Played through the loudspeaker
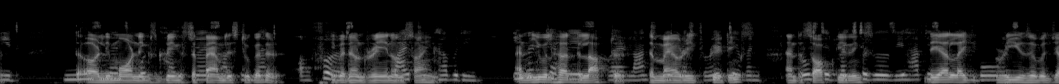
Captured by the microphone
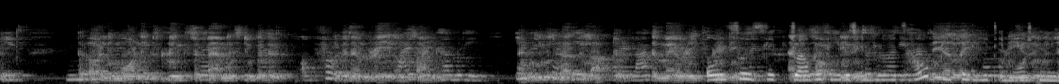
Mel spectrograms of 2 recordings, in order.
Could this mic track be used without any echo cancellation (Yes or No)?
No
